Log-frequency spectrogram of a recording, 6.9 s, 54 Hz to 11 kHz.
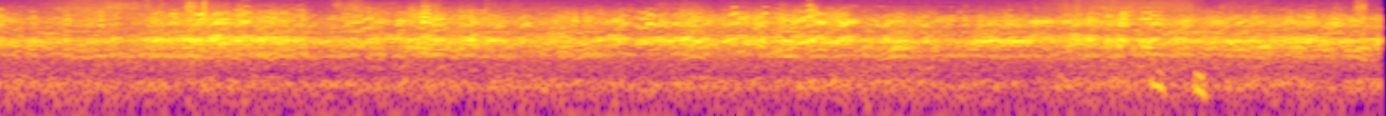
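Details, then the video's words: Pink-footed geese massed in a flock at Flitcham, 5 January 2017: constant layered clamour of many honking voices, with a brief lower call near the end and a faint human voice possibly mixed in. "Pink-footed Geese, Flitcham 5th January 2017"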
